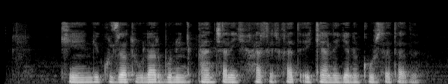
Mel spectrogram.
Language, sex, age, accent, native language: Uzbek, male, 18-24, Toshkent shahri, Uzbek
